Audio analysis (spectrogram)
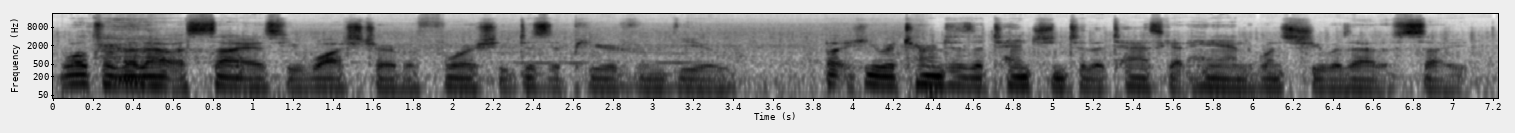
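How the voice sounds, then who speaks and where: Man, low-pitched narrator, scripted storytelling, clear rain and engine noise behind. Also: fairly even intonation, fairly quick. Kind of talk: scripted audiobook-style narration. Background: rain and vehicle sound effects.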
